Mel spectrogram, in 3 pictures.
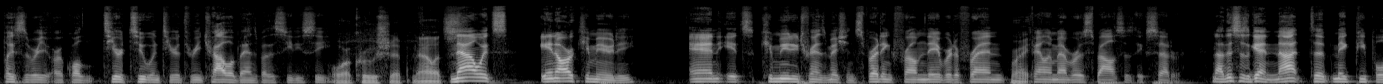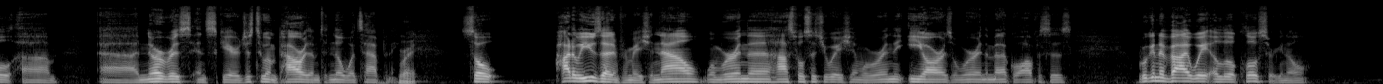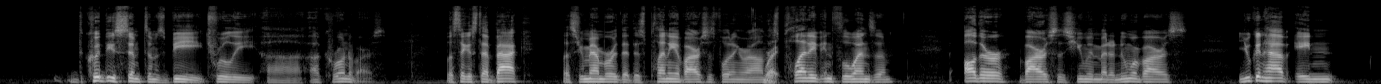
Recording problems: none

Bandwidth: 16 kHz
